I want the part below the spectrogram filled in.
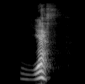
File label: "Yes", Child Sound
